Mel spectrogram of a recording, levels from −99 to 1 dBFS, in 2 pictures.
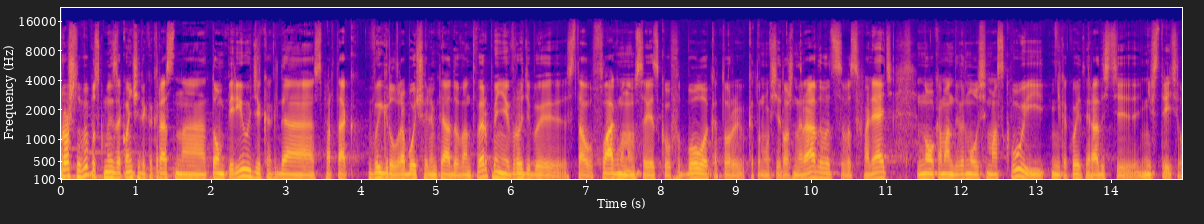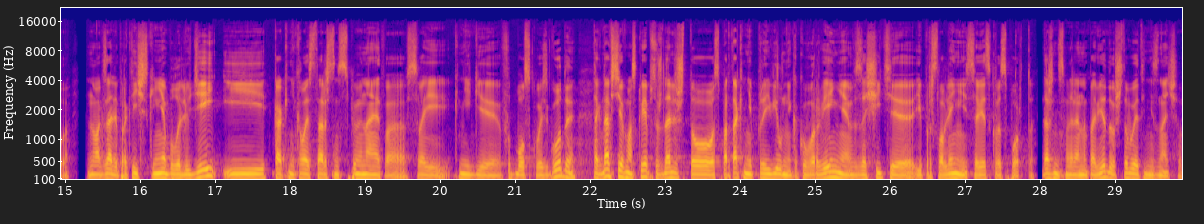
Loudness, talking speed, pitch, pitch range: -17 LUFS, 165 wpm, 105 Hz, 95-110 Hz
